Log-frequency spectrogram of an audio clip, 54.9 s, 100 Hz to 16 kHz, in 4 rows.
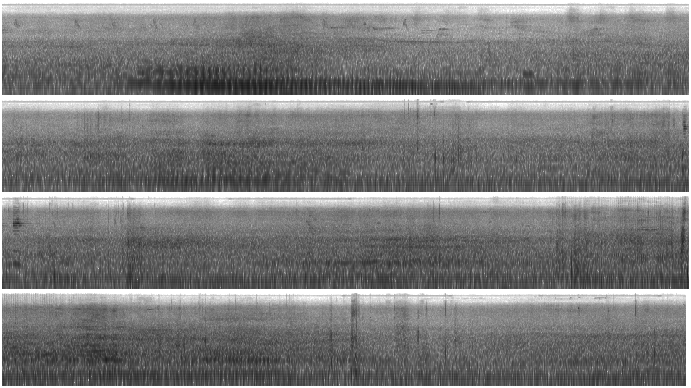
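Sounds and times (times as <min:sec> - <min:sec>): road traffic noise: 0:00.0 - 0:54.9
stuttering car horn toot: 0:27.1 - 0:30.7.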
